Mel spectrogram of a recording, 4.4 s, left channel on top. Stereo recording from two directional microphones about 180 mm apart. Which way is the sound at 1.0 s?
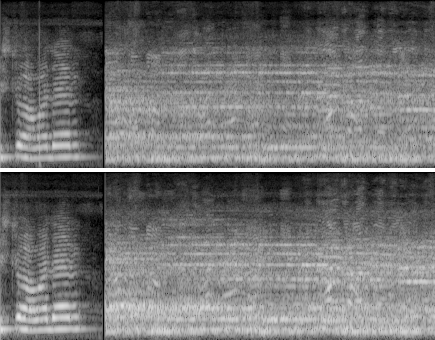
45° left (ahead or behind).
